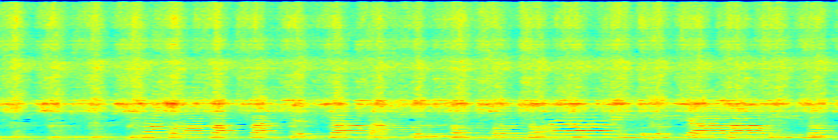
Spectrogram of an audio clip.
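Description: A woman sings a Tày then ritual chant with a wavering, melismatic line. Over it runs a steady, rhythmic jingling of shaken bells.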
